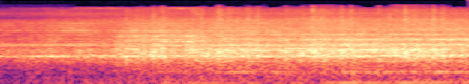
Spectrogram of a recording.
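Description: Electric commuter train coming up and running past on the tracks below: its rail and wheel noise grows over the first second or so, then holds steady and loud, with a low hum joining in.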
